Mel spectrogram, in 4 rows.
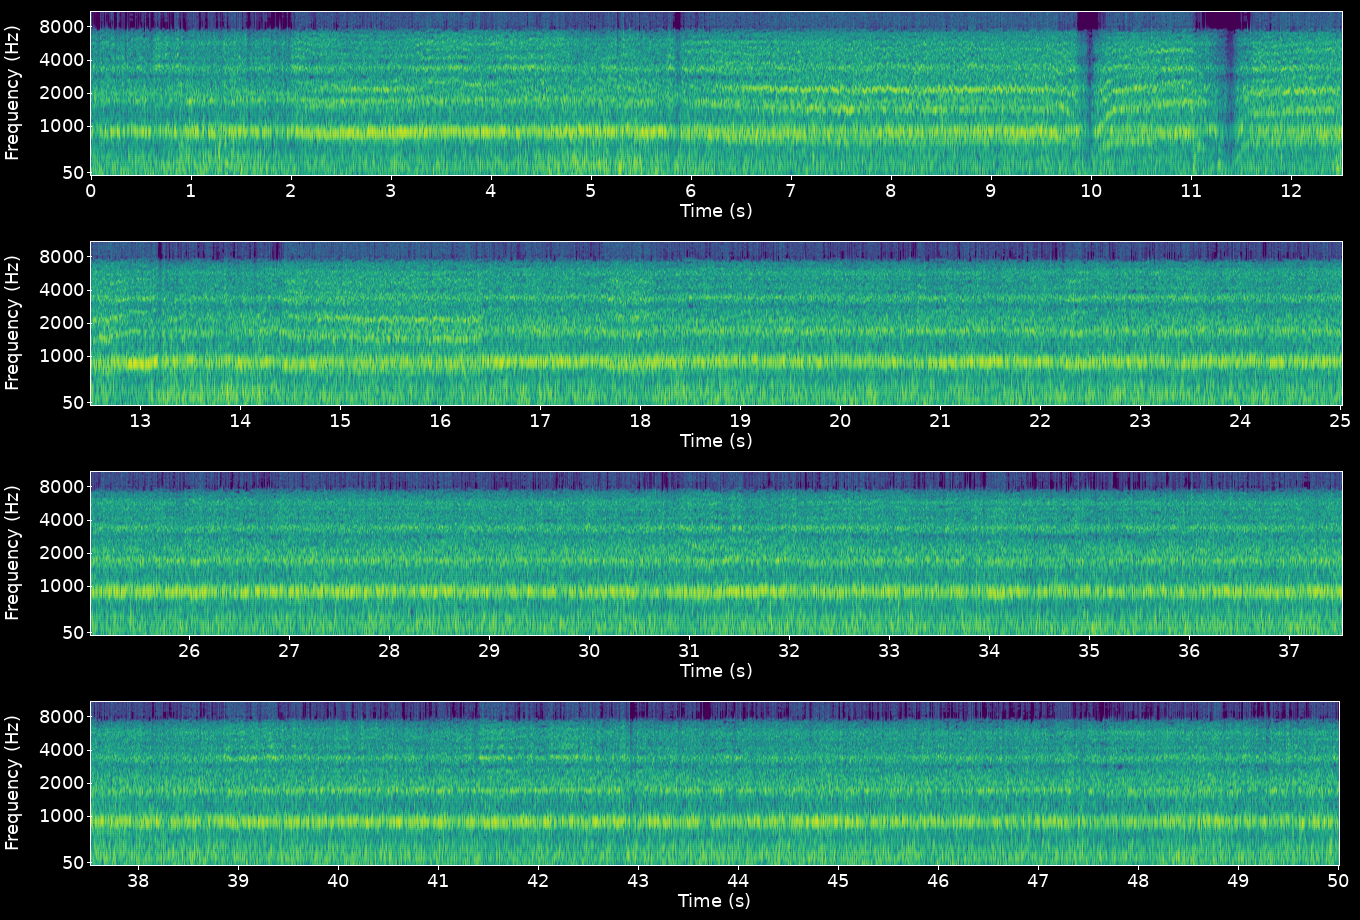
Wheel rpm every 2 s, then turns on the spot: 230, 220, 220, 210, 200, 140, 210, 220, 220, 230, 230, 230, 230, 230, 230, 230, 230, 230, 230, 230, 230, 230, 230, 230, 230.
none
